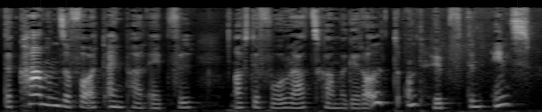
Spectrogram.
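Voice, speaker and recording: A woman calmly reading a children's book aloud, slowly and deliberately. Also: lowish voice, breathy edge. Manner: slow, calm, deliberate reading. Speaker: reader.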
